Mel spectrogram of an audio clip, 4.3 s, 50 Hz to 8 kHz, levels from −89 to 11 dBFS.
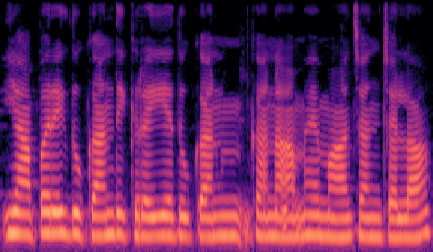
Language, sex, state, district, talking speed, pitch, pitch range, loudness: Hindi, female, Uttar Pradesh, Hamirpur, 180 wpm, 185 Hz, 175-195 Hz, -14 LUFS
